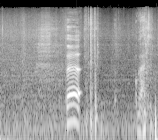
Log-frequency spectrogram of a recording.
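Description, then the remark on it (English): A chair being sat on gives way with a sharp creaking groan followed by a few knocks and clatters as it collapses, with faint background voices. “The chair just crashed. I'm sitting on.”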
